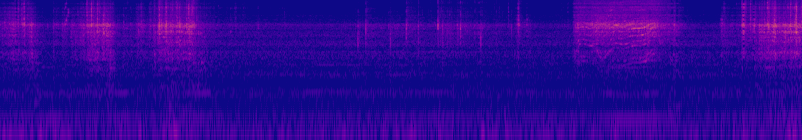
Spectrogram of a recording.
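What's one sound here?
Hydraulics on a forestry machine whine and hiss in short bursts.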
